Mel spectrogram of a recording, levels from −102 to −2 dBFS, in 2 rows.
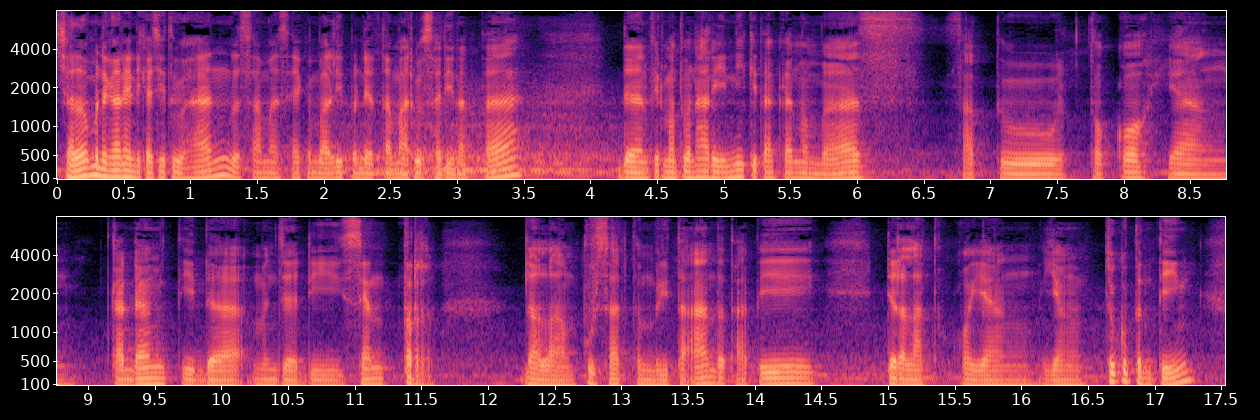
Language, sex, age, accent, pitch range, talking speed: Indonesian, male, 20-39, native, 85-100 Hz, 125 wpm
